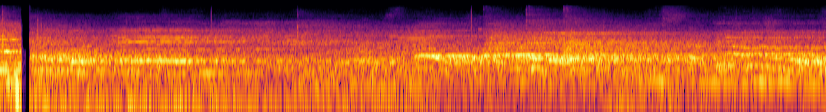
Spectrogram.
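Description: High children's voices calling out over the hubbub of an echoing indoor futsal hall, with a ball knocking on the hard court floor. The sound cuts out for an instant just after the start.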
